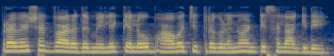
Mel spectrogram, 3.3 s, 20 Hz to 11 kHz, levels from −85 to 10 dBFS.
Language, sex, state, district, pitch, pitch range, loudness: Kannada, female, Karnataka, Bidar, 220 Hz, 210-230 Hz, -15 LUFS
